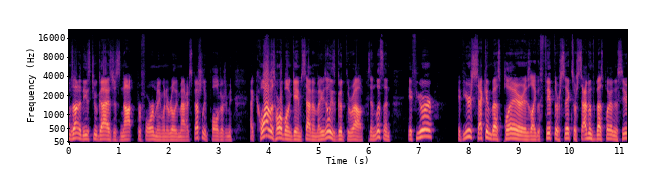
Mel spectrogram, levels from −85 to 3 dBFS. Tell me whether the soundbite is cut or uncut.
cut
